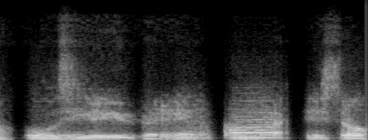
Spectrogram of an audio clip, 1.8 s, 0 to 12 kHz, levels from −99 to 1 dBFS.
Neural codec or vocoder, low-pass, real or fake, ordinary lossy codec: codec, 44.1 kHz, 0.9 kbps, DAC; 10.8 kHz; fake; Opus, 32 kbps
